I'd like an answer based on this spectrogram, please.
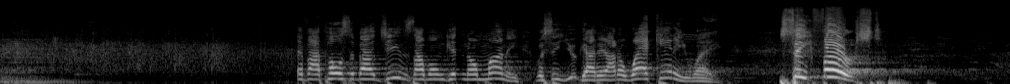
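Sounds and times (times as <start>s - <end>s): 
audience clapping: 0.0s - 3.5s
speech: 3.0s - 8.9s.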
